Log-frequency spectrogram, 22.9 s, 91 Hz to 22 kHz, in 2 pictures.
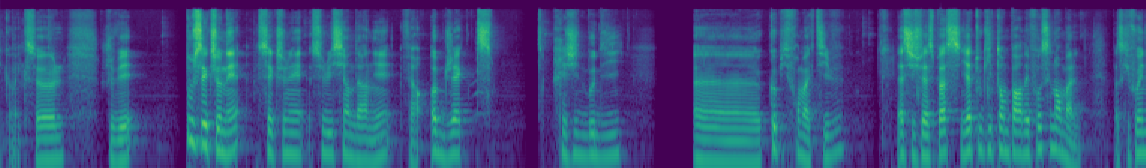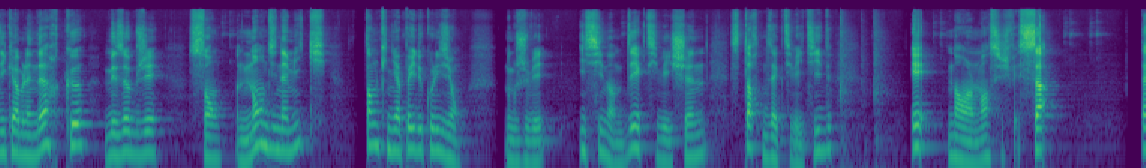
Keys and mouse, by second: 0.4 KP_1, 1.6 click, 4.1-7.9 drag, 9.1 space, 9.5 middle drag, 9.8 space, 10.5 click, 10.8 middle click, 11.1 click, 11.7 click, 15.5 middle click, 17.3 click, 17.7 click, 18.8 click, 19.7 space, 20.1 space, 20.9 click, 21.3 click.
